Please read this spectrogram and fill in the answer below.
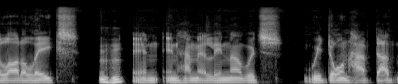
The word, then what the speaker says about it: Hämeenlinna: Hämeenlinna, yeah.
